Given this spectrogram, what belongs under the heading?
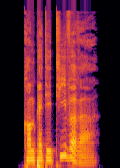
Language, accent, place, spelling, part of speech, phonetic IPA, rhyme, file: German, Germany, Berlin, kompetitiverer, adjective, [kɔmpetiˈtiːvəʁɐ], -iːvəʁɐ, De-kompetitiverer.ogg
- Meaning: inflection of kompetitiv: 1. strong/mixed nominative masculine singular comparative degree 2. strong genitive/dative feminine singular comparative degree 3. strong genitive plural comparative degree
